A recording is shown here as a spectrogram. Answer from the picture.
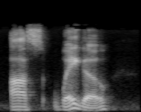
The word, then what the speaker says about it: Oswego: Also, getting the tight end out of Lake Oswego, it's pronounced Oswego, is huge.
